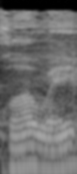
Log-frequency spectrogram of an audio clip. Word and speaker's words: Huawei: Depuis un peu plus d'un an, mon téléphone est un Huawei, ou prononcé à la chinoise Huawei.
